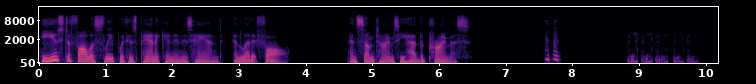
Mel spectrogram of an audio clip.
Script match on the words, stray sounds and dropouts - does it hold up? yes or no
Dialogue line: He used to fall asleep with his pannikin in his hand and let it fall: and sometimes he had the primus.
no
